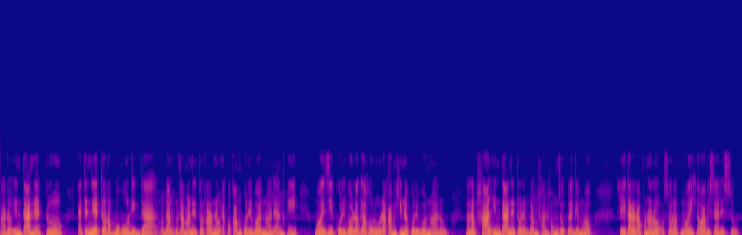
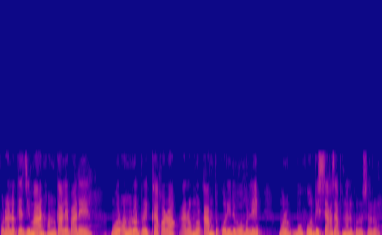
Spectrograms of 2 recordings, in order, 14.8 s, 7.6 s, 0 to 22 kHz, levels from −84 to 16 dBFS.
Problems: background sounds at intervals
